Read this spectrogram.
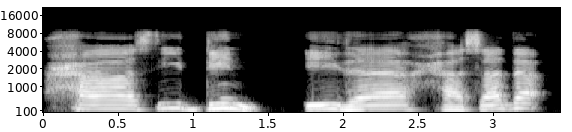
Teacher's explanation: دو زیر تنوین نون کی آواز ظاہر کر کے پڑھیں گا. دال دو زیر دن کیوں پڑھیں گا ظاہر کر کے کیونکہ بعد میں حمزہ حروف ہلکی کا 6 حروفوں بچوں حمزہ آئے ہیں.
